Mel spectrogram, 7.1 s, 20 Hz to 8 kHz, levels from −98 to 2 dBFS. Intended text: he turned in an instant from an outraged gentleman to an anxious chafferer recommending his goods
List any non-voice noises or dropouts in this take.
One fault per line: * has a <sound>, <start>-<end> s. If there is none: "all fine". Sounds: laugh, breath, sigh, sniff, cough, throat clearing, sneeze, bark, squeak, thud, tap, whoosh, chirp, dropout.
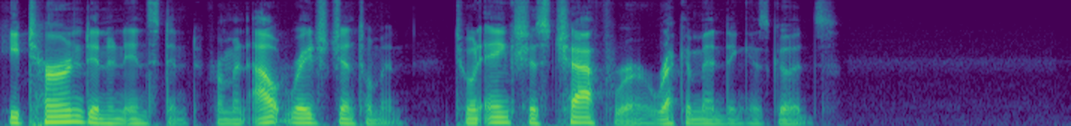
all fine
